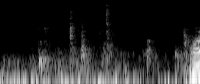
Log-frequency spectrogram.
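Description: Irregular light clicks and knocks of a trading card and plastic card holders being handled, from a card being forced into a holder it doesn't want to fit.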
